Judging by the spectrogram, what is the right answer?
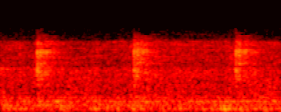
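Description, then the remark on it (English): A clock ticks slowly and steadily, three soft, evenly spaced ticks about a second apart, set against a quiet, hushed room with a faint low hum. “I could hear the clock ticking away the seconds.”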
